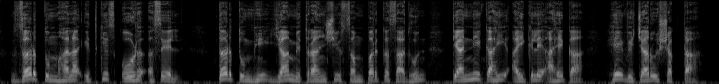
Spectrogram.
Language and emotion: Marathi, neutral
